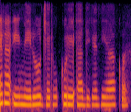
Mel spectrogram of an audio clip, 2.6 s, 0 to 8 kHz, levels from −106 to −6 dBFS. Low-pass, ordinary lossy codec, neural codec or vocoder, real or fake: 7.2 kHz; Opus, 24 kbps; codec, 44.1 kHz, 2.6 kbps, DAC; fake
